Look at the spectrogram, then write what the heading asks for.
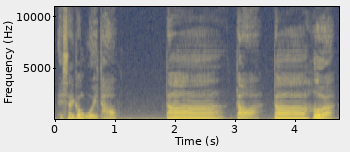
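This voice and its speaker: A man with a Taiwanese accent explaining words and idioms, repeating them deliberately. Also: a little high, a little mellow. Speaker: language commentator.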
